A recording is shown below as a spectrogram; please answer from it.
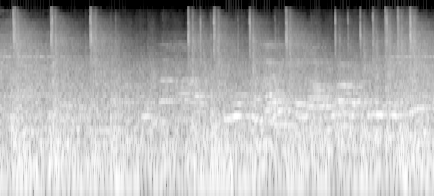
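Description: Chess pieces clacking down on boards and digital chess clocks being tapped in fast blitz play: a dozen or so sharp knocks at irregular intervals, coming thicker in the second half. They sound over background music and voices.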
